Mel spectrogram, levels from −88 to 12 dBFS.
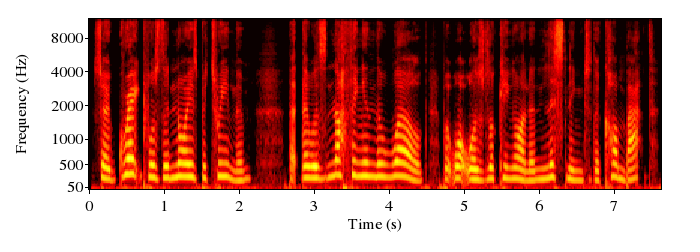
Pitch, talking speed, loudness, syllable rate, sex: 225 Hz, 190 wpm, -20 LUFS, 4.9 syllables/s, female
